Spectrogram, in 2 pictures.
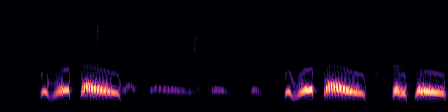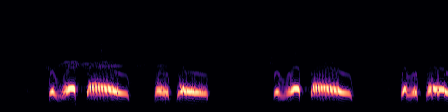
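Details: Spotted dove with the 'thổ sấm' voice style, a well-structured song with a fine voice. Low, mellow cooing phrases come in short groups of two or three notes separated by brief pauses, with a softer, quieter stretch early on and a quiet background.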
